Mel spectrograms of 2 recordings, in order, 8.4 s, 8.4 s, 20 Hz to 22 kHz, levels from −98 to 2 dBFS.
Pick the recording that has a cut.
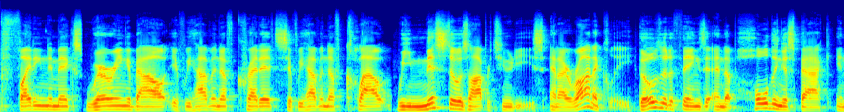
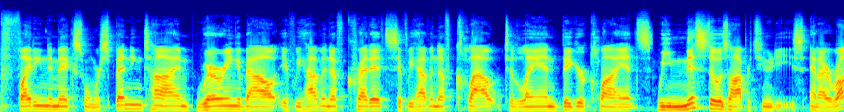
first; 2 cuts; at 0.8 s, 3.9 s

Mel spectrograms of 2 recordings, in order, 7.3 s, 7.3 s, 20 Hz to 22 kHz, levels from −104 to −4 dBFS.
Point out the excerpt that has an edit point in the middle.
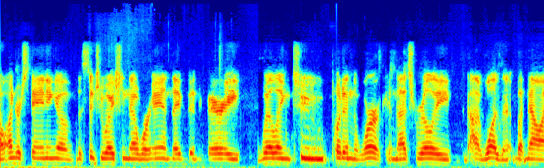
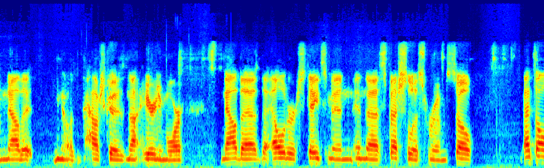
first; 4 cuts; at 1.1 s, 3.4 s, 4.4 s, 6.1 s

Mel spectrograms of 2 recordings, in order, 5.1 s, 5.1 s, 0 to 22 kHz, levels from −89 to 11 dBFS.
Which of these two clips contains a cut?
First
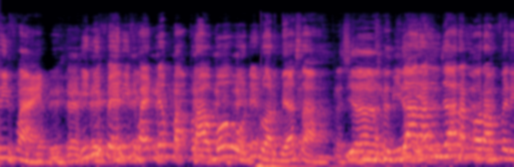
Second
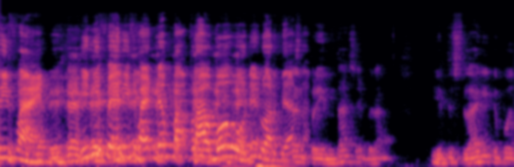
second; 1 cut; at 2.8 s

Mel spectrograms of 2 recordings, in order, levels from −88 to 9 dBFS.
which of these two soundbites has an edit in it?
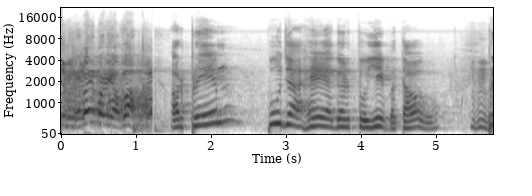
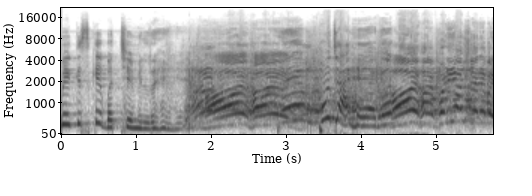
first; 1 cut; at 1.2 s

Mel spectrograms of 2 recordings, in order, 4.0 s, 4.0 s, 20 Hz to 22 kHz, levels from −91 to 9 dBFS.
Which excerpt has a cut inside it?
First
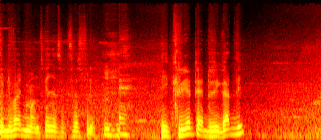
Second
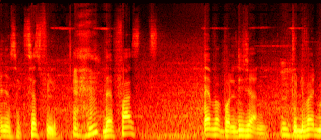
first; 1 cut; at 1.5 s

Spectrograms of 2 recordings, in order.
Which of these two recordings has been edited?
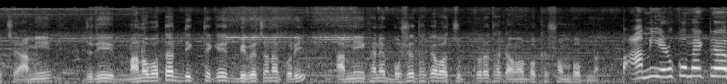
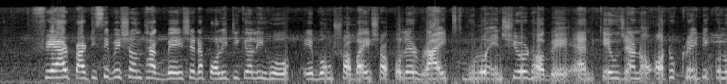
first; 1 cut; at 6.3 s

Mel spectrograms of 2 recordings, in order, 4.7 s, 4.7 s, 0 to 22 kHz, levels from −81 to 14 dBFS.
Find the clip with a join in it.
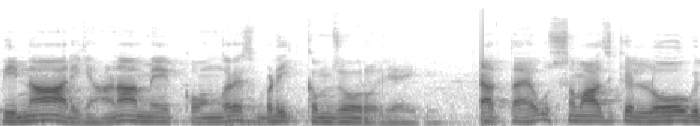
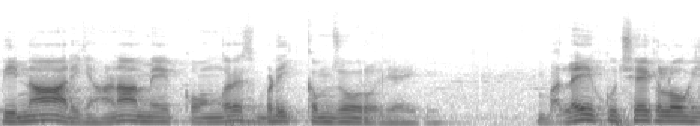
first; 1 cut; at 3.2 s

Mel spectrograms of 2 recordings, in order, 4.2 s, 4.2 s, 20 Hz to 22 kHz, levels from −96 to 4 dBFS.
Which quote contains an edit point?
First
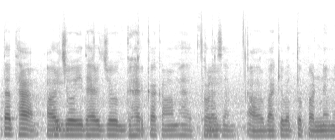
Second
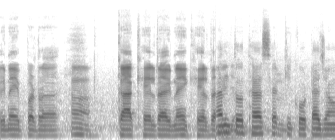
second; 1 cut; at 2.7 s

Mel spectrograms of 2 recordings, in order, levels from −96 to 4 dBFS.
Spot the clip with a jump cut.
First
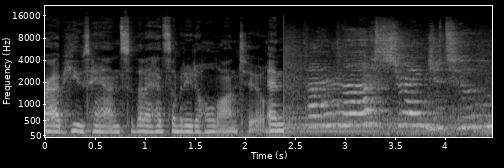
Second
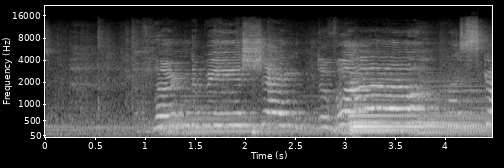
first; 1 cut; at 2.4 s

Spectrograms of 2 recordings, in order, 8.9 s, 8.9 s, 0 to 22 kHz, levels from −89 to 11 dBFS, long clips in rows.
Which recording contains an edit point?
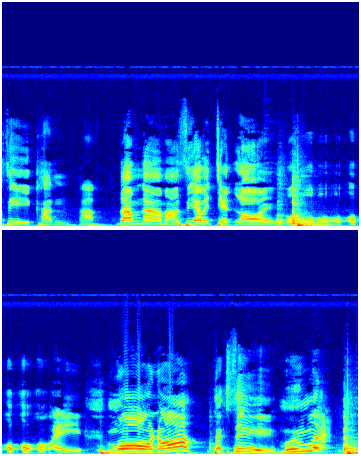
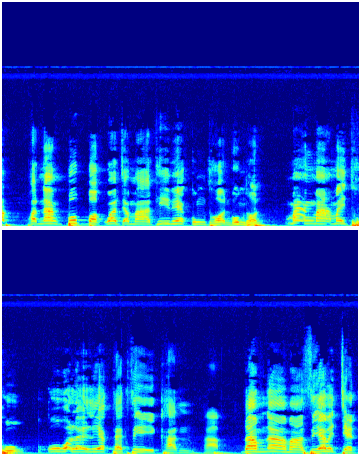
second; 2 cuts; at 3.4 s, 5.0 s

